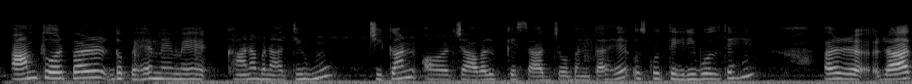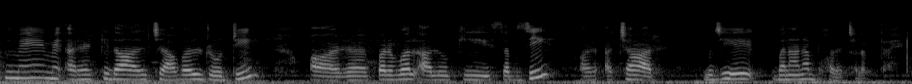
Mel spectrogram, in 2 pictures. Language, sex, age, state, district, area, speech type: Urdu, female, 18-30, Delhi, South Delhi, urban, spontaneous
